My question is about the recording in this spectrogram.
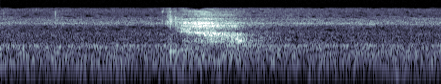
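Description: Near silence: room tone, with a single faint breath of about half a second, about a second in.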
